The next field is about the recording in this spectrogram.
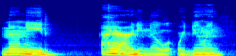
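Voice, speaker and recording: A man's voice: mid-range voice, lively intonation, normal speed, close to an everyday voice. A man voicing a brash, teasing young female pegasus pony in a casual, cocky way for a fan fiction reading.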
